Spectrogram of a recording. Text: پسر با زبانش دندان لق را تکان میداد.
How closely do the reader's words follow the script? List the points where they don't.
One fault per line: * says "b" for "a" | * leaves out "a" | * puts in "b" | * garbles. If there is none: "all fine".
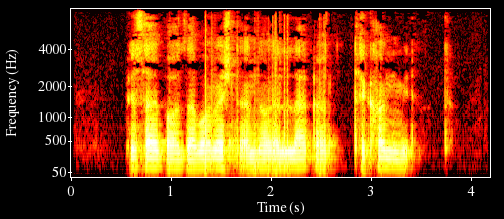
all fine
